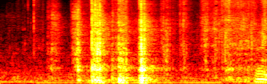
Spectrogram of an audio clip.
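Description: Foam being cut by hand for a model railroad waterfall and tunnel module, a quiet series of uneven scraping, tearing strokes with short pauses between them.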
